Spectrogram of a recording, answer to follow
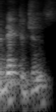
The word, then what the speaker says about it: pnictogens: And then these are pnictogens, starts with a P. The P is silent.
